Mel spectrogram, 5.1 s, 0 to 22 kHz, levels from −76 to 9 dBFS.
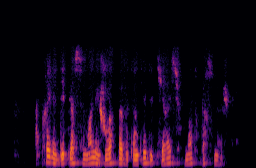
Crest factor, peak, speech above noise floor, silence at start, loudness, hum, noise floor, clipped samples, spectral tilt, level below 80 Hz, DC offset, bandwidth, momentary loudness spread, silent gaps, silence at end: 20 dB; -6 dBFS; 43 dB; 0.7 s; -24 LUFS; none; -67 dBFS; under 0.1%; -6.5 dB/octave; -66 dBFS; under 0.1%; 7.4 kHz; 17 LU; none; 0.6 s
